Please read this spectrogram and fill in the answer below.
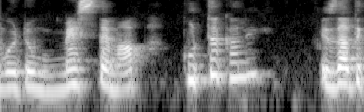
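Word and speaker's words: Kottukkaali: Kuttakali, is that the correct pronunciation? Kottikali. Kuttakali. Kottikali.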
